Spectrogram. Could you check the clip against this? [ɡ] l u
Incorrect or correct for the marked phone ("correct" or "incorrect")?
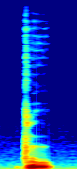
incorrect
